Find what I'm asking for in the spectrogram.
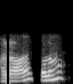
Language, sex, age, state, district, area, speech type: Tamil, male, 30-45, Tamil Nadu, Dharmapuri, urban, conversation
